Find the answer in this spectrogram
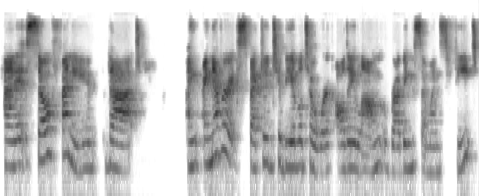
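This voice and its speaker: This foot zoning instructor speaks on the high side with a steady, sharp tone at a measured pace. Teaching her group, she stays casual and chatty with plenty of fillers, her voice a bit worn, and the room echoes noticeably.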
